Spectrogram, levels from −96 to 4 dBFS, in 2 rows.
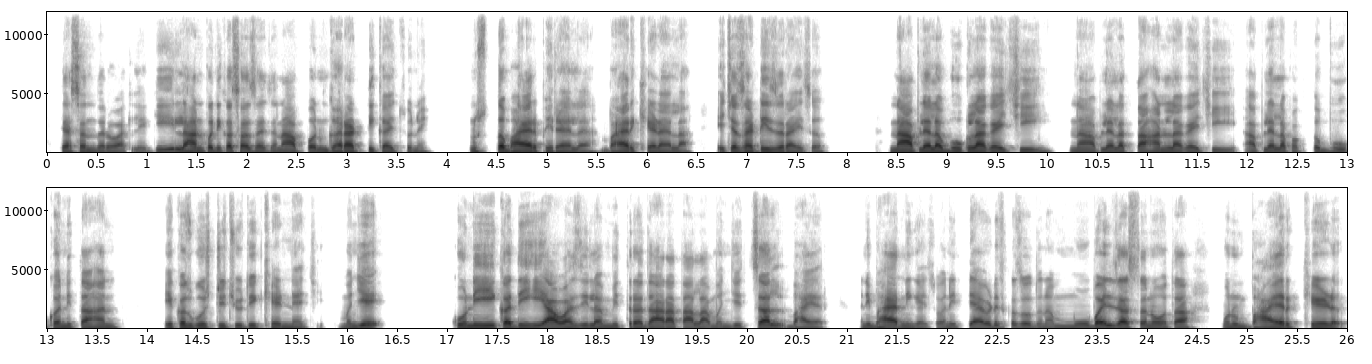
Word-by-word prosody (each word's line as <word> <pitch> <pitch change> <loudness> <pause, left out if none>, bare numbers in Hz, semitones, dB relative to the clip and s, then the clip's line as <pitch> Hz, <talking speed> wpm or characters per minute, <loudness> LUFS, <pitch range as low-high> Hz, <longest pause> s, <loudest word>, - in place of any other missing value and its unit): त्यासंदर्भातले, 100 -4 -3
की 150 +7 -1
लहानपणी 145 +4 +3
कसं 145 +1 +1
असायचं 105 -5 -4
ना, 130 +1 +2
आपण 125 +1 -1
घरात 115 +1 +4
टिकायचो 100 -3 -3
नाही. 85 0 -11 0.4
नुसतं 125 -1 +2
बाहेर 110 -2 +6
फिरायला, 95 -3 -2 0.2
बाहेर 105 +1 +3
खेळायला, 95 -4 -2 0.3
याच्यासाठीच 125 -1 +1
राहायचं. 95 -4 -2 0.7
ना 125 +3 +7
आपल्याला 125 0 +6
भूक 115 0 -1
लागायची, 110 -1 +2 0.2
ना 110 -1 -1
आपल्याला 110 +1 0
तहान 105 +3 +2
लागायची. 105 -2 -3
आपल्याला 110 +3 -1
फक्त 105 +1 -8
भूक 110 +1 -4
आणि 110 0 -1
तहान 105 +1 0 0.5
एकच 115 +3 +1
गोष्टीची 115 0 -4
होती, 120 +2 -3
खेळण्याची. 100 -5 -6 0.2
म्हणजे 150 - 0 0.8
कोणीही, 145 +4 +3
कधीही 135 +1 +3
आवाज 130 -3 +6
दिला, 120 0 -1
मित्र 115 +2 -3
दारात 115 0 +1
आला 115 -1 0
म्हणजे 105 +2 -9
"चल 145 -8 +4
बाहेर" 100 -2 -5 0.4
आणि 135 - -4
बाहेर 140 +4 +3
निघायचो 105 -5 -10
आणि 130 +5 -8
त्यावेळेस 160 +2 -1
कसं 160 -2 -7
होतं 110 -6 -7
ना, 105 0 -9
मोबाईल 115 +7 +1
जास्त 150 -2 +2
नव्हता 130 -3 0 0.4
म्हणून 125 0 -5
बाहेर 115 +6 +2
खेळ 120 -1 +1
115 Hz, 135 wpm, -23 LUFS, 105-125 Hz, 0.8 s, ना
